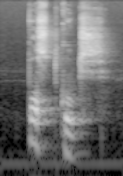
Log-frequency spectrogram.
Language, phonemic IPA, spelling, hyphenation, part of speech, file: Dutch, /ˈpɔst.kuts/, postkoets, post‧koets, noun, Nl-postkoets.ogg
- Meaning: a mailcoach, a stage-coach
